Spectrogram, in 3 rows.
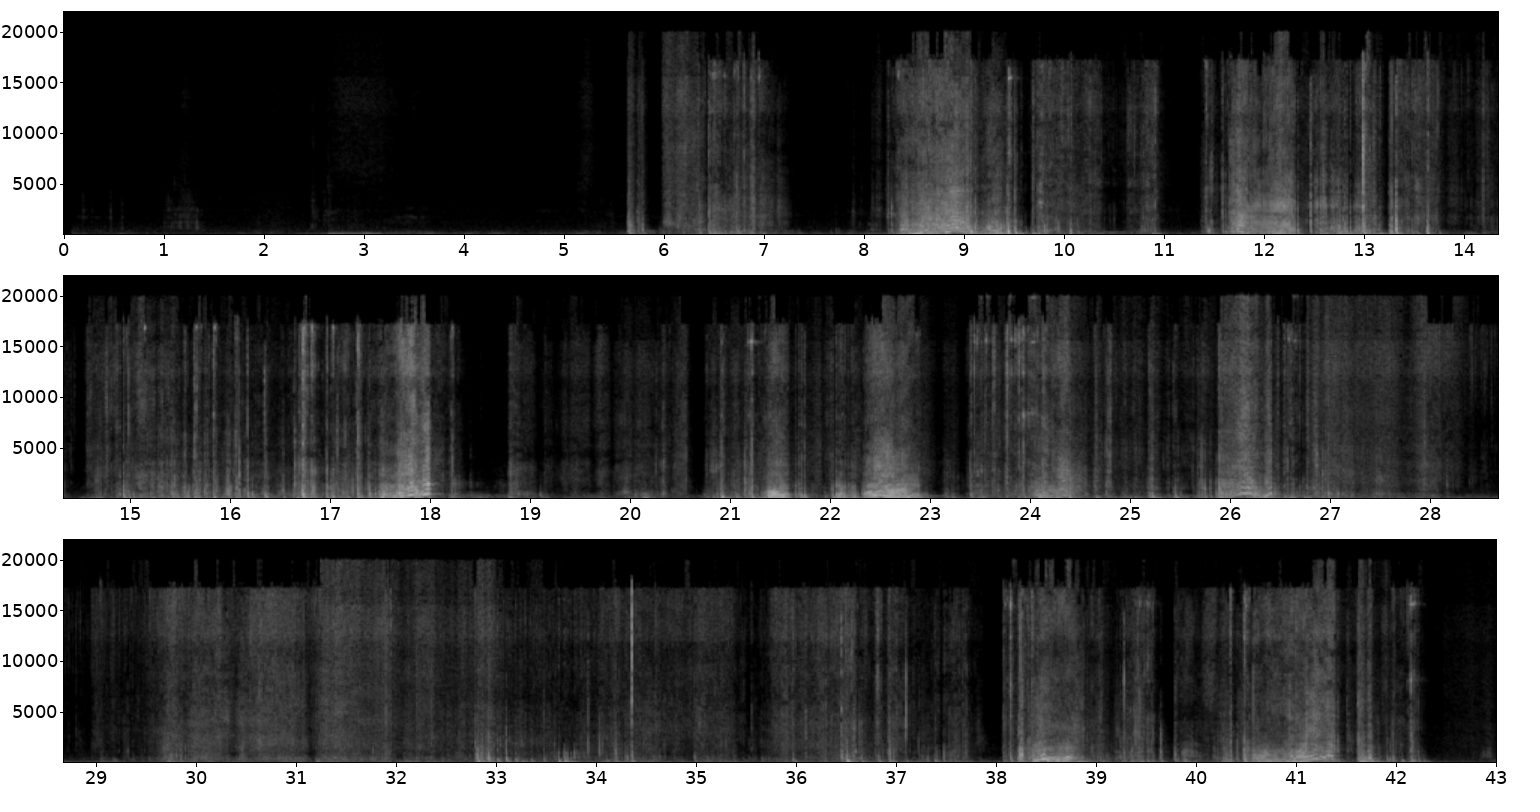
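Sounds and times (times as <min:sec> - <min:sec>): bag fabric rustling: 0:08.1 - 0:43.0
zipper pulled open and shut: 0:08.2 - 0:13.7, 0:14.6 - 0:18.3, 0:19.6 - 0:28.2, 0:29.5 - 0:42.3.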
